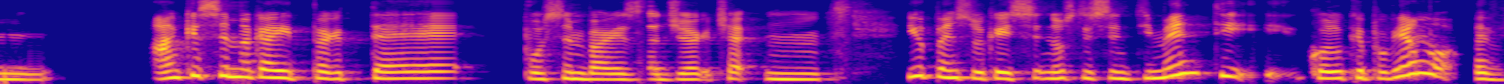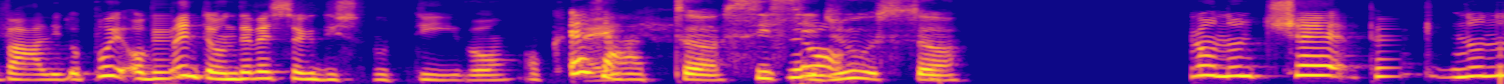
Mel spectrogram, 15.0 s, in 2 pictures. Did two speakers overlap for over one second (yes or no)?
no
